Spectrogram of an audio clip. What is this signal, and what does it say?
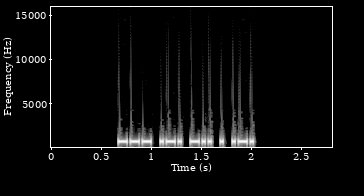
Morse code, heard as a keyed tone, about 39 wpm, 700 Hz. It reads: ORDER
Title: Sets of 2 Words - New Word Drill - 40wpm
